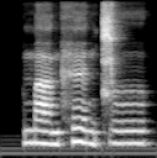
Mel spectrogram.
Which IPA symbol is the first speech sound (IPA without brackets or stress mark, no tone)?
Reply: m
